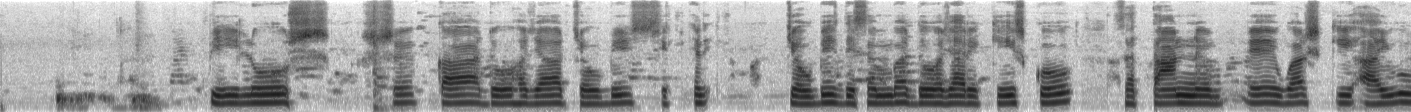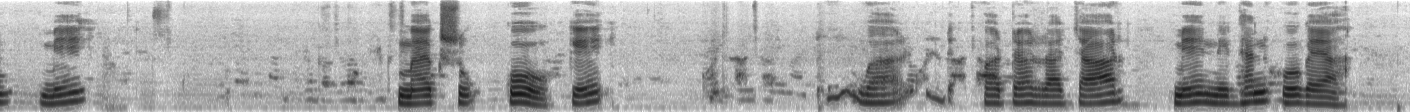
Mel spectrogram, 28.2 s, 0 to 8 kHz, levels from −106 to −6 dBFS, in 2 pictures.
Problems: none marked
